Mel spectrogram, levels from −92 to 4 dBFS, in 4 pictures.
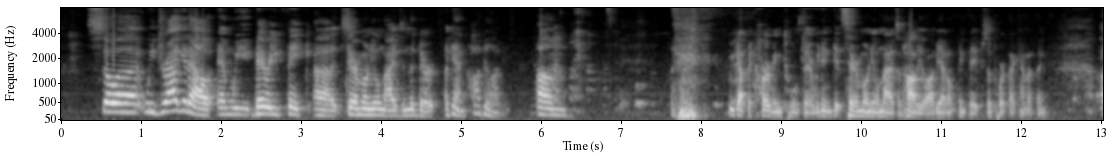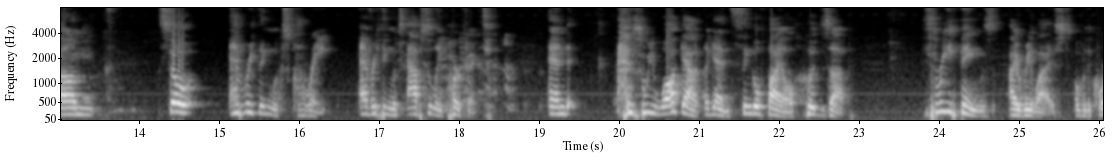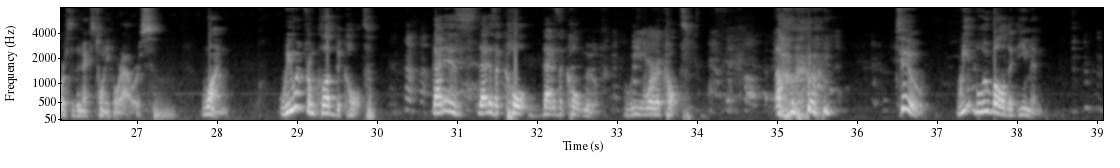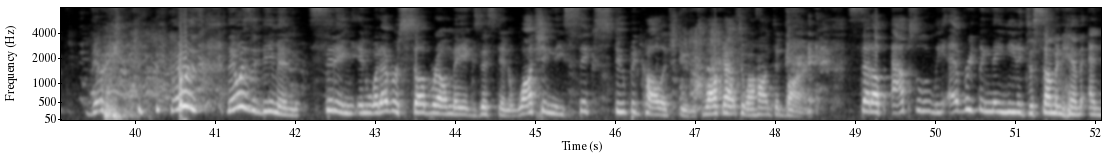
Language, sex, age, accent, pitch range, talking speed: English, male, 30-49, American, 165-250 Hz, 160 wpm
